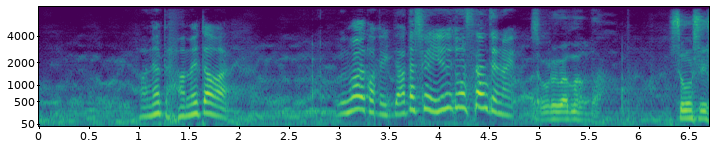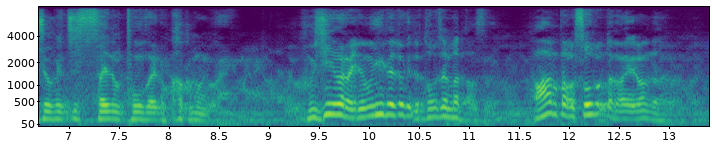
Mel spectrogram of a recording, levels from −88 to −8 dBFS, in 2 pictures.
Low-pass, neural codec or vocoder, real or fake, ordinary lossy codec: none; codec, 16 kHz, 1 kbps, FreqCodec, larger model; fake; none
